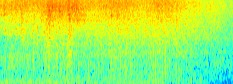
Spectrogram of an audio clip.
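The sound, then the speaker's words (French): Water from a calabash that fell when its braided vine broke spills across a hut and splashes onto hot embers: a steady, bright sizzling hiss holds for about three seconds before easing off slightly at the end. There is no talking. “L'eau se répandit dans la case et de belles éclaboussures recouvrirent les braises.”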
